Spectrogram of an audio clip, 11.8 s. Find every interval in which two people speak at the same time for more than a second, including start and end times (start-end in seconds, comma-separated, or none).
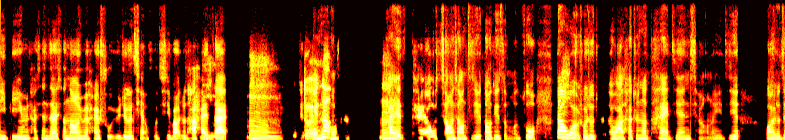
none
